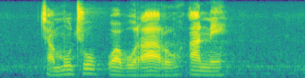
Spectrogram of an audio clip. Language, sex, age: Venda, male, 19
